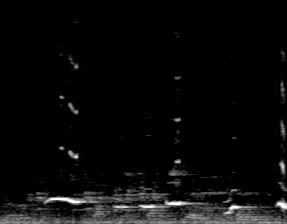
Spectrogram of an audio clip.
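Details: A white-rumped shama, Blorok type, delivering gacor song: a series of pure, drawn-out whistled notes at varying pitches, spaced about half a second apart, over quiet background hum.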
